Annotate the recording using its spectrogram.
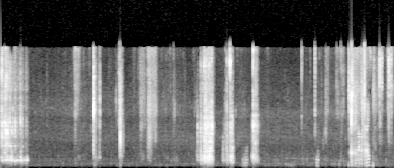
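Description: Pieces of tile clink and scrape together in hands.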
